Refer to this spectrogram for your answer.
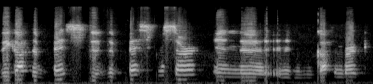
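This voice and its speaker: A woman with a Swedish accent and fairly even intonation. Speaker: amateur MMA fighter. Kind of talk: interview.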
